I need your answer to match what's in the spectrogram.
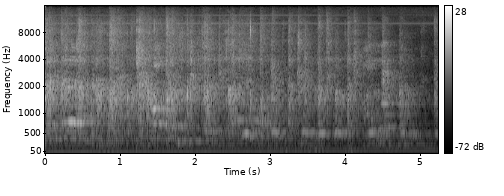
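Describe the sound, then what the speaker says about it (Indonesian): An audience at a church youth sermon competition gives dense, sustained applause for a contestant, with a voice speaking over the clapping. "kita kasih aplaus sekali lagi buat Bro Ginting"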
